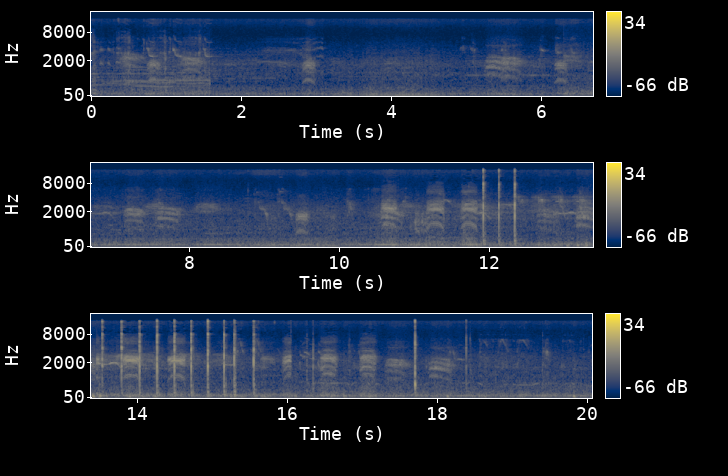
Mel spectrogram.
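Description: Birds calling again and again, with a quick run of sharp clicks a little past halfway and a low steady hum underneath.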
